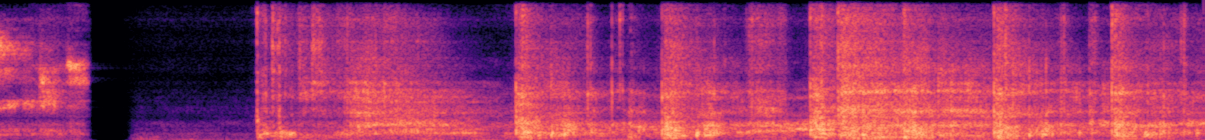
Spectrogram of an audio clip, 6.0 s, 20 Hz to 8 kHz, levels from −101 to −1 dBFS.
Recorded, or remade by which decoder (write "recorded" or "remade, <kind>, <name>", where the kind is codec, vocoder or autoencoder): remade, codec, SNAC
